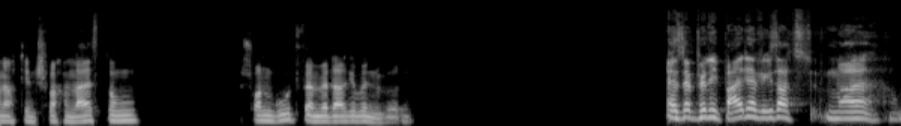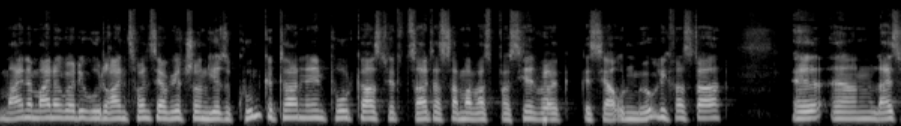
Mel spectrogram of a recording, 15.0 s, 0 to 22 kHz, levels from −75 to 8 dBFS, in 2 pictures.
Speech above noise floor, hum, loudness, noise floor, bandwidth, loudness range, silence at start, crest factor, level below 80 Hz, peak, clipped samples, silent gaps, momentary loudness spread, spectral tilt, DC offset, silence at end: over 69 dB; none; -21 LUFS; under -90 dBFS; 17 kHz; 5 LU; 0 s; 18 dB; -66 dBFS; -4 dBFS; under 0.1%; 1.25-1.98 s, 3.56-3.60 s, 4.71-4.75 s, 4.86-5.54 s; 8 LU; -5 dB/octave; under 0.1%; 0 s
